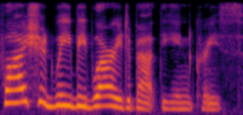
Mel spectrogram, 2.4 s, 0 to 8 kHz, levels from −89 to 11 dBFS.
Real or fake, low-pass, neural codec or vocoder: real; 7.2 kHz; none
